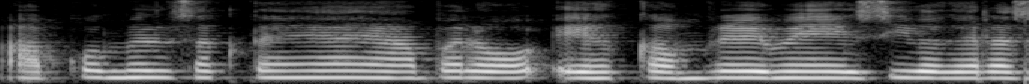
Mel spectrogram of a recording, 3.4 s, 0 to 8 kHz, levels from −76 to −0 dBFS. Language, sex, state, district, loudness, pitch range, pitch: Hindi, female, Delhi, New Delhi, -15 LUFS, 220-240 Hz, 230 Hz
